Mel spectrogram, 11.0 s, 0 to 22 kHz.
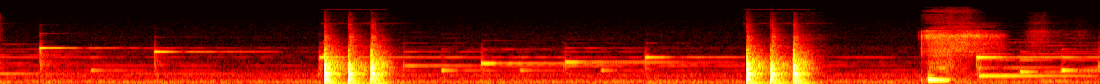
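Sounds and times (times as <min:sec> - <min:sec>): knocks on a door: 0:03.2 - 0:04.0, 0:07.4 - 0:08.2.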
